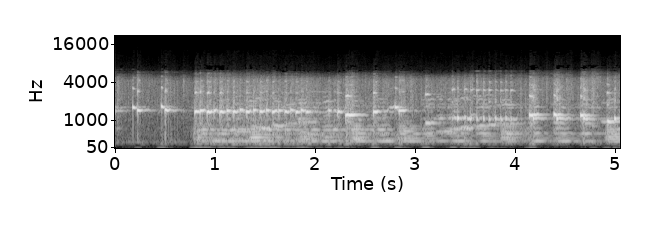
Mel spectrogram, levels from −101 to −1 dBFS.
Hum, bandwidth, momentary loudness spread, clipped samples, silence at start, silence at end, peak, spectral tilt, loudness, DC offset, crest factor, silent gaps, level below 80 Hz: none; 6.4 kHz; 5 LU; under 0.1%; 0 s; 0 s; -2 dBFS; -3.5 dB/octave; -16 LUFS; under 0.1%; 16 dB; none; -72 dBFS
